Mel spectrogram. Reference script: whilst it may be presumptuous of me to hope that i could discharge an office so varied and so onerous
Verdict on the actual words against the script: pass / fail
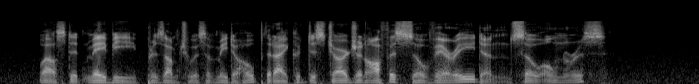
pass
